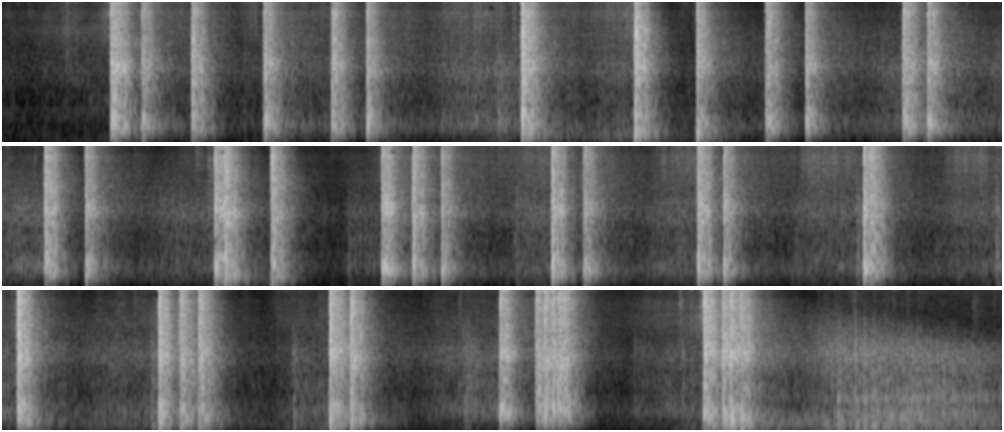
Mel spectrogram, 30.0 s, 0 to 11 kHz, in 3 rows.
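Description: A 25-shot consumer fireworks cake firing its shells: a string of sharp, loud reports, about one or two a second and often in close pairs. The last big report near the end is followed by a fading rumble.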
